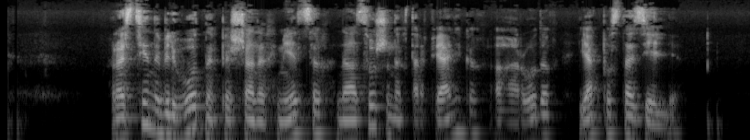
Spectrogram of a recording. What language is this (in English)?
Belarusian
